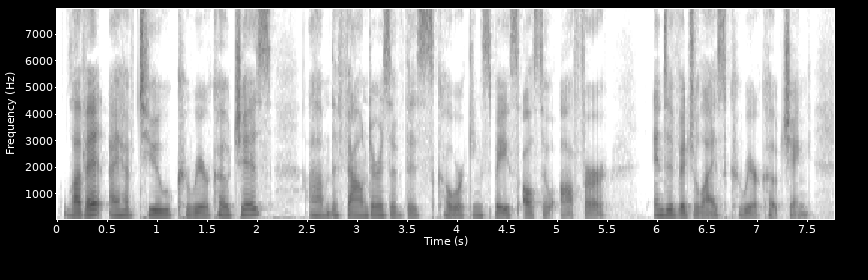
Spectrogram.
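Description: In a very clean recording with a silent background, a woman with an American accent speaks at a moderate pace in a fairly low voice with vocal fry. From Southern California. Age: 20s. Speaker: podcast host and broadcaster. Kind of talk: interview conversation. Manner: lively.

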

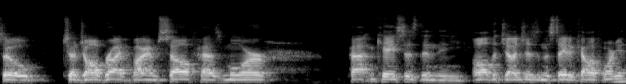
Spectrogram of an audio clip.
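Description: In a Texan accent, a man speaks at a medium pitch and a moderate pace with ordinary pitch variation. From Texas Panhandle. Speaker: podcast host, law center director. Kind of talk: interview.

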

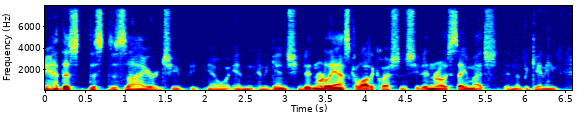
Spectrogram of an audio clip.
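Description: A man's very deep, low voice with vocal fry and an American accent, very wide pitch swings and hardly any pauses. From Oklahoma. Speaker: podcast host, business coach. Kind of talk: casual conversational podcast chat.

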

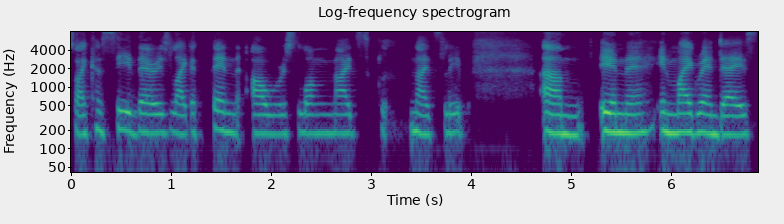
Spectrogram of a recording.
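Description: A woman's medium-pitched voice in a Finnish accent, very slow and monotone, flat in intonation, with long, frequent pauses. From eastern Finland, rural village. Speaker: psychology student and biohacking professional. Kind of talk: interview.

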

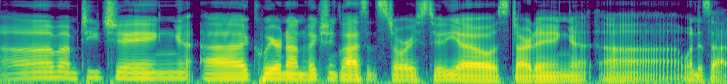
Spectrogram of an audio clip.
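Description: With an American accent, a man talks in an unremarkable speaking voice at medium pitch, fairly slowly and with hardly any pauses, using ordinary pitch variation. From US South. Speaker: writer and storyteller. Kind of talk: casual chat.

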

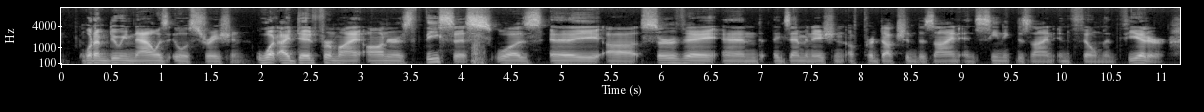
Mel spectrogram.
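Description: A man's very deep, low pitch in a Pennsylvania accent, moderate pace, ordinary pitch variation and hardly any pauses. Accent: American (Pennsylvania). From central Pennsylvania (State College), immigrated from the Philippines as a child. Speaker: illustrator and comic artist. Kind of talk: interview. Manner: halting, with repeated words and fillers.

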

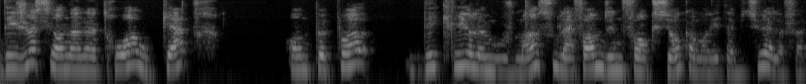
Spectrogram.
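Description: With a Quebec accent, a woman speaks at a fairly high pitch. Her pace is fairly slow. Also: ordinary pitch variation. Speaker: mathematics professor. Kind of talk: interview. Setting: remote call.

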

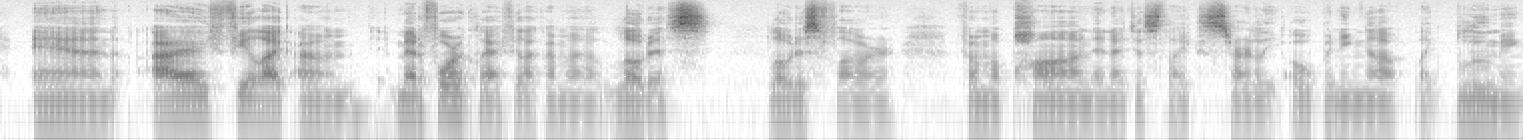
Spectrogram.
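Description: The recording is very clean and the background is silent. At a moderate pace, a man talks with a fairly low pitch and ordinary pitch variation. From Korea, raised in Northern Virginia. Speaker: Chinese medicine student. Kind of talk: casual panel discussion. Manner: halting, with many fillers.

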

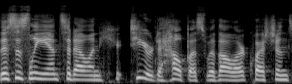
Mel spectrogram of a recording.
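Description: An unremarkable speaking voice comes through a very clean recording with a silent background. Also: woman. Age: 50s. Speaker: podcast co-host. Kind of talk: casual chat; scripted narration.

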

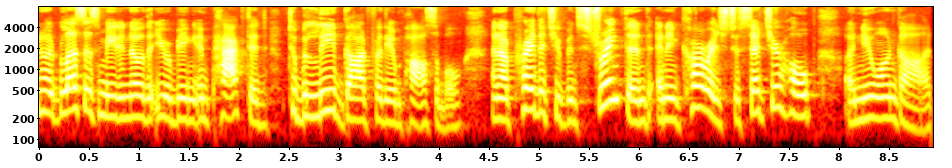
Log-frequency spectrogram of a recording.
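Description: This woman has a plain, everyday voice at a medium pitch. She moves at a fairly quick pace with ordinary pitch variation. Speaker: ministry co-leader. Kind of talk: scripted devotional segment.

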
